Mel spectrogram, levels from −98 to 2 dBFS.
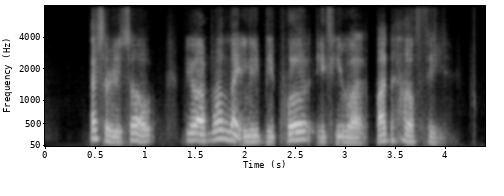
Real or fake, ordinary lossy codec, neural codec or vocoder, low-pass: fake; none; codec, 16 kHz, 1 kbps, FreqCodec, smaller model; none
